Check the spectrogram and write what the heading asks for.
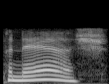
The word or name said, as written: panache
